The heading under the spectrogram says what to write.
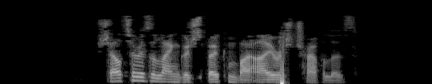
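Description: Right from the start, the speech has that smeared, double-processed texture you get from transcoding between lossy codecs. There's nothing above 10 kHz, and the warbly, swirly artefacts sound layered rather than from a single pass. The likely story is an MP3 encode that was then re-encoded to AAC-LC, with the second codec wasting its limited bits on the first one's mess. Both sound like quite low bitrates, somewhere around 24 kbit/s.

Then, from 2.81 to 2.83 s, there's a sharp bang: invalid numbers at full scale. Some calculation produced infinite or invalid values, and those got pinned to the largest positive or negative sample value for a roughly 20 ms block. With a block that short, you don't hear separate pops at each edge with a gap between them. It just lands as a single very loud crack.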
